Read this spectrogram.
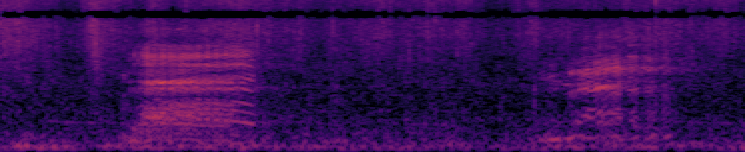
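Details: Happy Zwartbles sheep being let out onto fresh pasture on a County Kilkenny farm in Ireland; two softer, quavering bleats a couple of seconds apart against steady low rumbling outdoor noise.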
